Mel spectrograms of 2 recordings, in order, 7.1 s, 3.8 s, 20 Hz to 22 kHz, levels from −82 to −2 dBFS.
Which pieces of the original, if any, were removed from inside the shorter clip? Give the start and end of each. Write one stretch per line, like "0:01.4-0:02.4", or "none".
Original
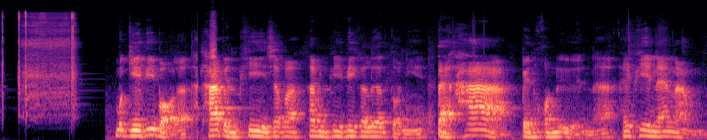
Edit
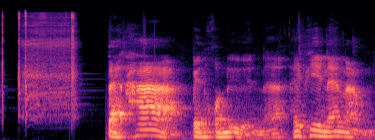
0:01.0-0:04.3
